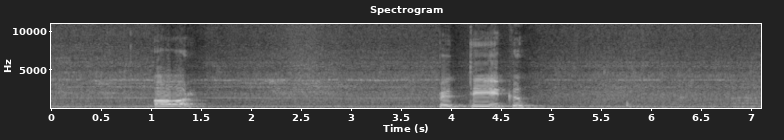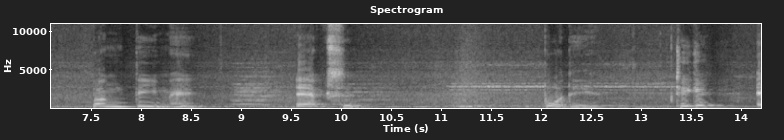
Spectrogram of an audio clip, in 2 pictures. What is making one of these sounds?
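A man speaks calmly, close by, in short phrases with pauses.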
